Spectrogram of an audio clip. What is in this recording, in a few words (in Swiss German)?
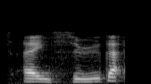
"suge", alsace; en aspirer une lampée; vin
